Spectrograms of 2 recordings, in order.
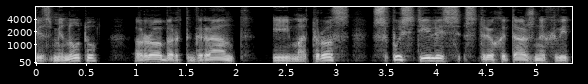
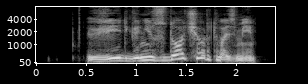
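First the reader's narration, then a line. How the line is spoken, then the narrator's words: Cheerful. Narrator (Russian): весело сказал Паганель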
